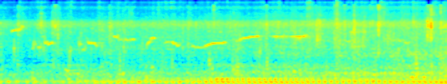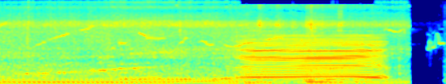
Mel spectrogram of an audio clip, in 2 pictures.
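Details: Tame cows herded in the afternoon, with a fat cow calling the female. A low rumbling noise and scattered bird chirps come first, then one strong, sustained moo that falls slightly in pitch at its end.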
